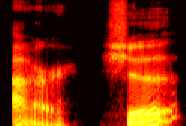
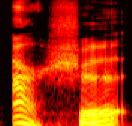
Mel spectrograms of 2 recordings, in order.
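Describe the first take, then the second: First: The tones are off, not falling then rising. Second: The first syllable falls and the second rises. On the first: The speaker calls it wrong. "I was funny with my tones there" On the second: The speaker calls it right. "That would be fourth tone and then second tone"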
